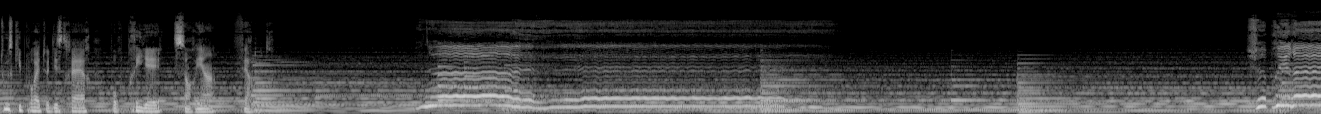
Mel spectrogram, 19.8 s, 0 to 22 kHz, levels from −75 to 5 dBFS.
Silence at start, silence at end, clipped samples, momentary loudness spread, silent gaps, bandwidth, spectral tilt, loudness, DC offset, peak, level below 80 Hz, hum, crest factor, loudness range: 0 s; 0 s; under 0.1%; 13 LU; none; 12.5 kHz; -6 dB/octave; -19 LUFS; under 0.1%; -2 dBFS; -46 dBFS; none; 16 dB; 9 LU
